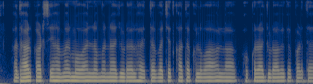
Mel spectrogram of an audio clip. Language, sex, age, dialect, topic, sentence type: Magahi, male, 18-24, Western, banking, question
